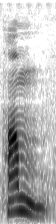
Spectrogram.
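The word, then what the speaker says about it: thumb: एच यू एम बी थंब नहीं बोलते इसको बोलते थम ठीक है एल ए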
